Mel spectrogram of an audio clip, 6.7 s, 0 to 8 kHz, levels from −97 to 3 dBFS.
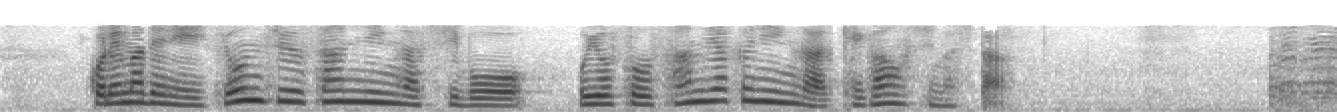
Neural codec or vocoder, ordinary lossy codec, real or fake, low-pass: none; AAC, 16 kbps; real; 7.2 kHz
